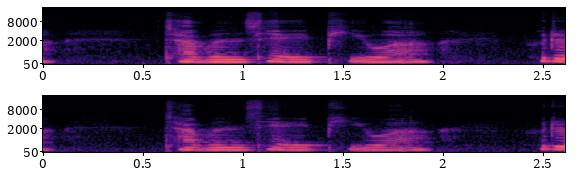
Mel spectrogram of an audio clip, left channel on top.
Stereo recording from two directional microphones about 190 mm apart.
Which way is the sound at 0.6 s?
15° left (ahead or behind).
